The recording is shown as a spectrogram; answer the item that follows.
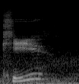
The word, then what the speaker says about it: Quay: By the way, Quay is pronounced key.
